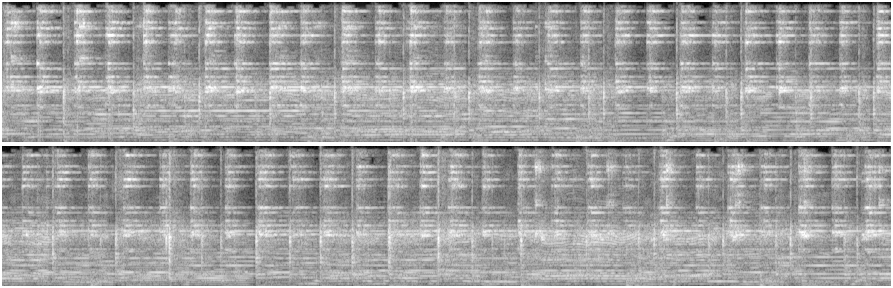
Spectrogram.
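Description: Instrumental interlude of live Indian folk music: a tabla-like hand drum keeps a steady rhythm under a melody line.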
